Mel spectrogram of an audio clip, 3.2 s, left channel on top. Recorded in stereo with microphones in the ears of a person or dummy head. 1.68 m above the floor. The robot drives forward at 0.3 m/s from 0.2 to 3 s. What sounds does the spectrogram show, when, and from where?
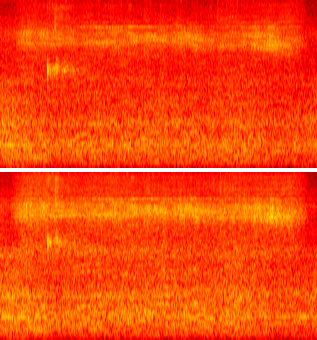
0.5 s a finger snap: 5° left (ahead or behind), 2 m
